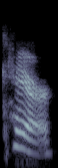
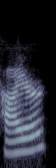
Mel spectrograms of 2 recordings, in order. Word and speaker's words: Caer: my name yeah uh it's pronounced care so it's it's simpler than it looks uh it's an old irish name that's supposed to pronounce kair but no one in my family has an irish accent so it became care uh is usually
